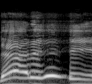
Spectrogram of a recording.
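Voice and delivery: shrill, very high, loud sobbing wail. Imitating a stranger at a funeral crying out: imitating a woman crying. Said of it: "some bitch at the funeral crying, like".

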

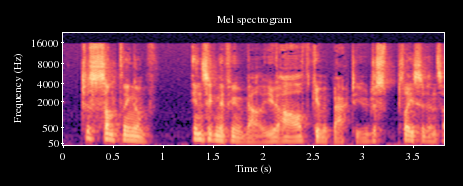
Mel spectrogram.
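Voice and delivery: ordinary talk, nothing marked

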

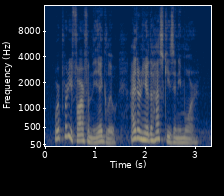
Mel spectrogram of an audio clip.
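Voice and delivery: ordinary delivery

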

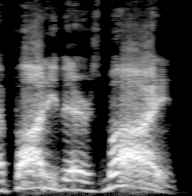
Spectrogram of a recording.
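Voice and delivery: very loud, high shout. Voicing a captain who shouts from a crowd: Captain Riveda shouting. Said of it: "Captain Riveda shouting out".

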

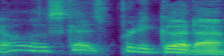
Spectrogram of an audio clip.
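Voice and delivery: put-on Midwestern accent slipping out. Talking about which teams make a top five, slipping into a Midwestern accent. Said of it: "that was my Midwestern coming out in me".

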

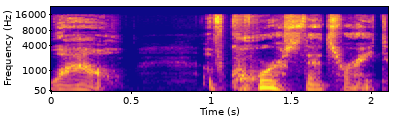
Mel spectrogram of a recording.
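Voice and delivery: ordinary delivery

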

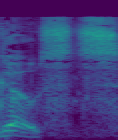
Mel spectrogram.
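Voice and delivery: mock scary trailer narrator. Retelling the old Ghostbusters trailer, imitating an 80s trailer voiceover. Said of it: "every movie sounded like the scariest horror movie ever".

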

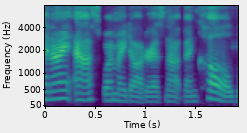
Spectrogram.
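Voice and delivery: normal talking voice

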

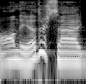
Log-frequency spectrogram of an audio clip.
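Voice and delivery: normal talking voice

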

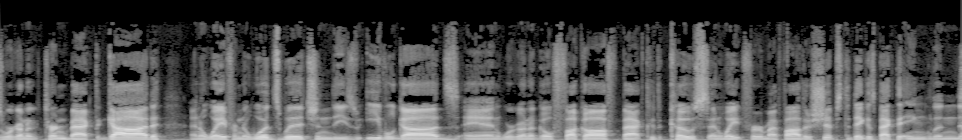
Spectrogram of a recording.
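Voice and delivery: ordinary delivery

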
